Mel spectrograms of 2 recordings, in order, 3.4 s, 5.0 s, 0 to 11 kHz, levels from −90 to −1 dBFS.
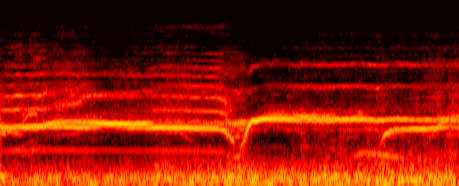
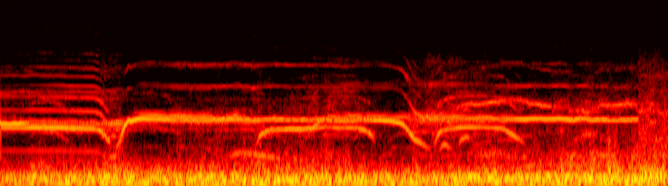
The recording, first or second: second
